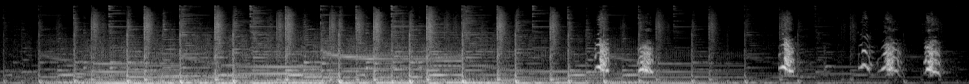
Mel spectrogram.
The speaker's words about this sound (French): Le lendemain, réveillé aux aurores par les joyeux jappements d'un chien qui se frotte à votre moustiquaire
